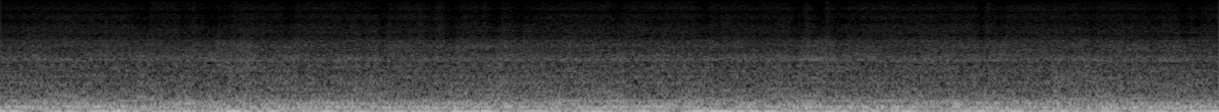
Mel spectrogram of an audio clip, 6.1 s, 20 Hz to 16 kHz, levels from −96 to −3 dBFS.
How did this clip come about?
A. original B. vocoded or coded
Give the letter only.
B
